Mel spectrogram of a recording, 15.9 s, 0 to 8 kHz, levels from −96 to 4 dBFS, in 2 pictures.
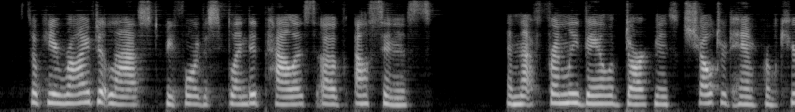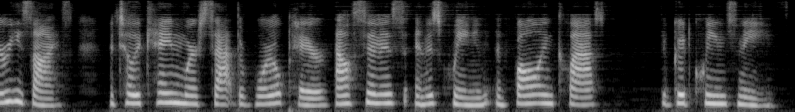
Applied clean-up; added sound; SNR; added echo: neural mask model DeepFilterNet 3.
